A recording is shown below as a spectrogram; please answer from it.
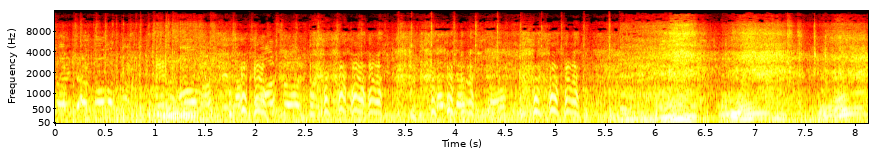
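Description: Enduro motorcycle engines idling, with the revs rising and falling in short blips, most clearly about six to eight seconds in.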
